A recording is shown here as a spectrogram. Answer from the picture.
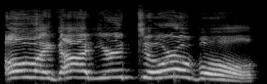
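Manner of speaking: hammed-up doting mother cooing; gushing mom. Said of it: "And she's like".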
